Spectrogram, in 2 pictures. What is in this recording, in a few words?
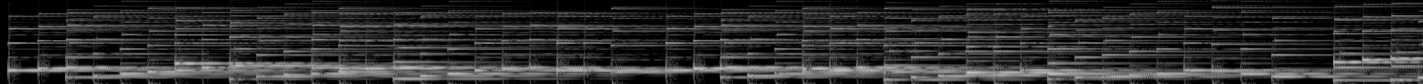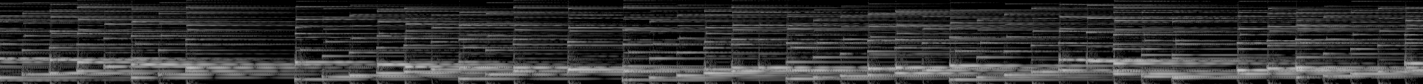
Orgel Version; Tsuioku no Seijo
